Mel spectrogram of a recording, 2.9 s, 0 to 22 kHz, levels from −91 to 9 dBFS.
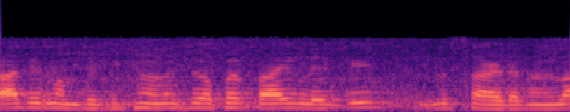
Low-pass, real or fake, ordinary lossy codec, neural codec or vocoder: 5.4 kHz; fake; none; codec, 16 kHz, 4 kbps, FunCodec, trained on LibriTTS, 50 frames a second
